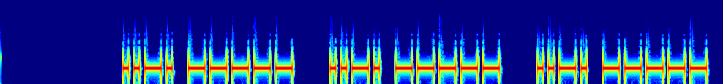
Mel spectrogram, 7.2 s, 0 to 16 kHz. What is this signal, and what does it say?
Morse code, heard as a keyed tone, about 22 wpm, 700 Hz. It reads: F0 F0 F0
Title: Callsign Prefixes for Top 25 DXCC - Repeated 3x - 22wpm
